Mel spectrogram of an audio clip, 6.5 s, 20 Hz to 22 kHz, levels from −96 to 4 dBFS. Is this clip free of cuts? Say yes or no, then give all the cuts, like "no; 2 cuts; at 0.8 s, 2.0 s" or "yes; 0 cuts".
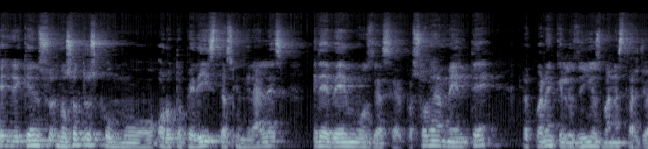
no; 2 cuts; at 2.3 s, 3.1 s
